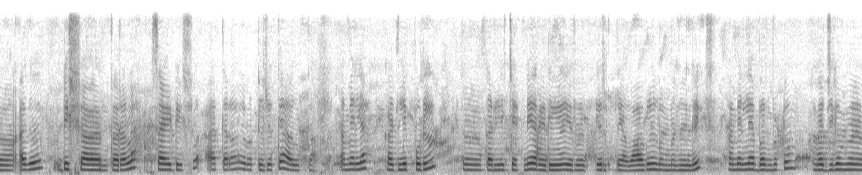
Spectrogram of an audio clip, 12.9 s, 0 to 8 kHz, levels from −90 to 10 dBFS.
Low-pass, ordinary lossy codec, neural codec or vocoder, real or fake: 7.2 kHz; none; codec, 16 kHz, 8 kbps, FunCodec, trained on LibriTTS, 25 frames a second; fake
